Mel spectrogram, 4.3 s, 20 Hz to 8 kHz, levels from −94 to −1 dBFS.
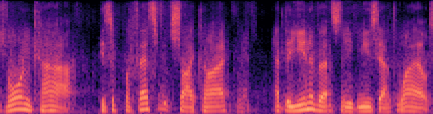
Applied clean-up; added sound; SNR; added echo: neural separator model SepFormer DNS4.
